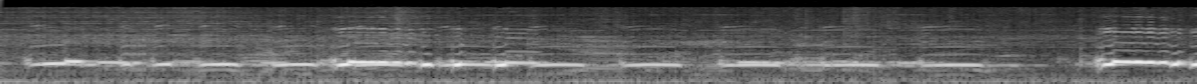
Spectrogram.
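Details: Perkutut singing as it shakes its head: wavering, broken coos run almost continuously at one pitch, with a sharper stuttering phrase at the end.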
